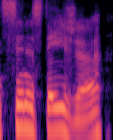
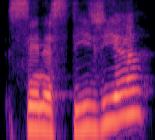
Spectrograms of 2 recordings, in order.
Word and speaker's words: synesthesia: in my video if i was saying synastasia and then jeff the keyboard said that's not how you say it this you say it synesthesia come on i can't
